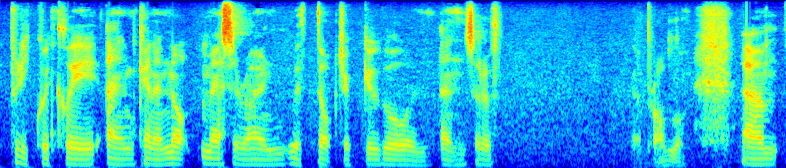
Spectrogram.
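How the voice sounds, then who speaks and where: Gravelly man presenting a webinar. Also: low-pitched. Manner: chatty and informal, many ums and restarts. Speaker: veterinarian presenter. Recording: dull lo-fi webinar audio.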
